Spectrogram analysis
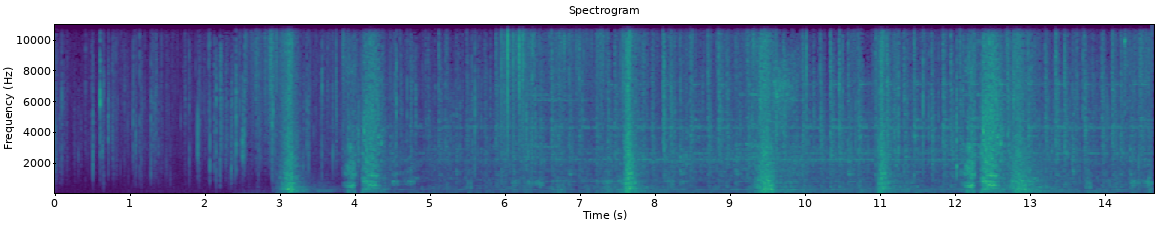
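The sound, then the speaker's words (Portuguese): After a brief silence, a tiger roars again and again, five deep, rumbling bursts at uneven intervals over a low, continuous growling background, loud, with no voices. It is a sound effect in a sound-poetry adaptation of William Blake's poem The Tiger. “Transformamos O Tigre em poesia sonora pelo uso de leituras interpretadas, efeitos sonoros e manipulação digital.”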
